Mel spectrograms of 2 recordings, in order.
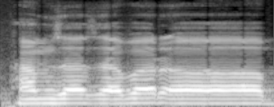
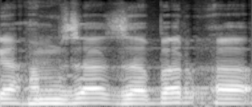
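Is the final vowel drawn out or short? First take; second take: drawn out; short. First: The final vowel is drawn out long. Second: The final vowel is short and quick. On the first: The speaker calls it wrong. "हमने ज़बर को खींच दिया" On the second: The speaker calls it right. "तो हम इसको यूँ पढ़ेंगे"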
